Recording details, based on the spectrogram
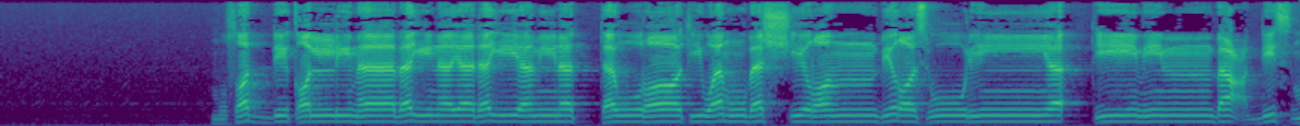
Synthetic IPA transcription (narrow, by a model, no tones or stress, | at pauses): mʊsˤɑd̪ːɪqɑnːɪmaːbajnajad̪ajːamɪnat̪ːawɾɑːt̪ɪwamʊbaʃːɪɾˤɑnbɪɾˤɑsuːlɪnjaʔ | t̪iːmɪmbaʕd̪ɪsm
